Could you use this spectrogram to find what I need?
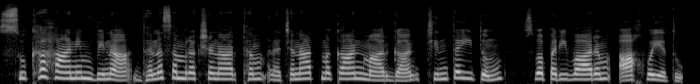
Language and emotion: Sanskrit, neutral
